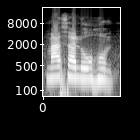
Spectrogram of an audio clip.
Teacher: اب سا کو یہاں پہ نرمی کے ساتھ ادا کرنا ہے جیسے ہم زال کو بھی پڑھتے ہیں کیونکہ یہ حروف لسویہ میں سے آ جاتے ہیں.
